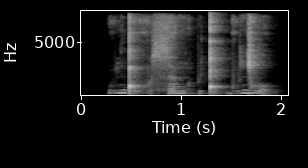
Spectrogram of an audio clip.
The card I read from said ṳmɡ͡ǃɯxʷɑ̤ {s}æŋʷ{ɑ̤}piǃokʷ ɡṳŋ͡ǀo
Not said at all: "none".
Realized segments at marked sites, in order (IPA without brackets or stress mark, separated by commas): ɬ, ɑ̤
